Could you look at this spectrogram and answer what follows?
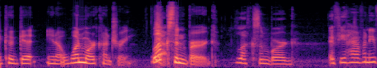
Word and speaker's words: Luxembourg: Ask ChatGPT how pretentious people say Luxembourg. Hold on. I'm going to have Google play it. I can hear your fingernails tip-tapping away. All right, ready? Luxembourg. All right. That was anticlimactic. Justification! But it has an O-U-R-G. Okay, think about the French language and how many letters they just throw in there willy-nilly.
